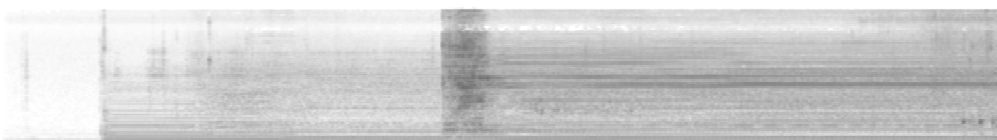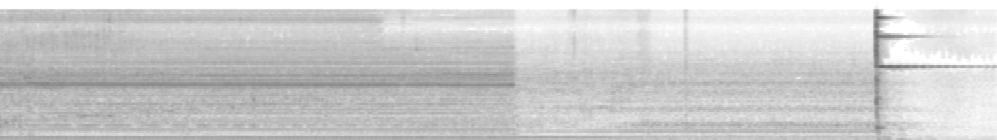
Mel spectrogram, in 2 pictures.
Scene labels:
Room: kitchen; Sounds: microwave, coffee machine, running water

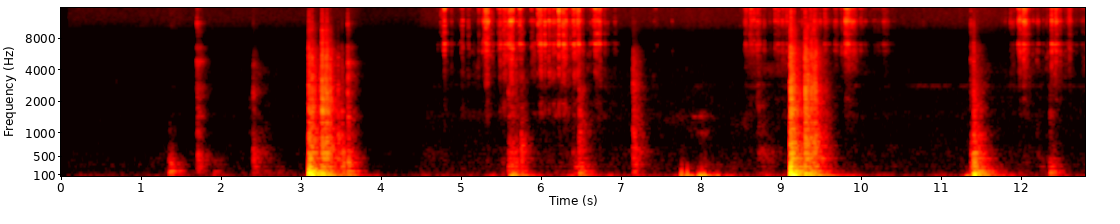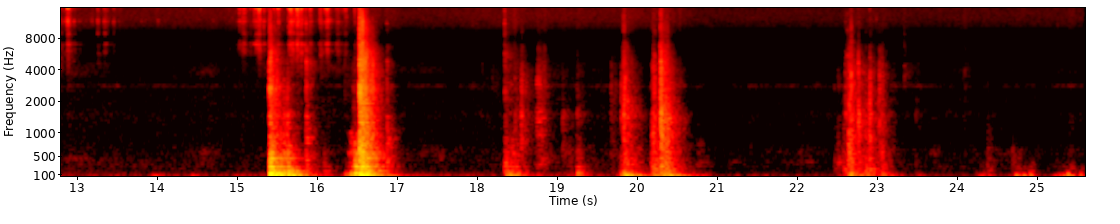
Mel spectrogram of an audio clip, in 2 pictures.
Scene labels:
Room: hallway; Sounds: wardrobe or drawer (more than once), keys, door (more than once)

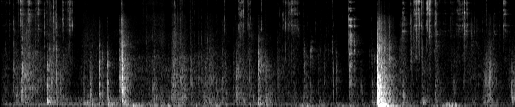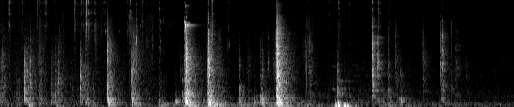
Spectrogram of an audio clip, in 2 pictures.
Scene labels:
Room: hallway, office; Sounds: keys, footsteps, door (more than once), window

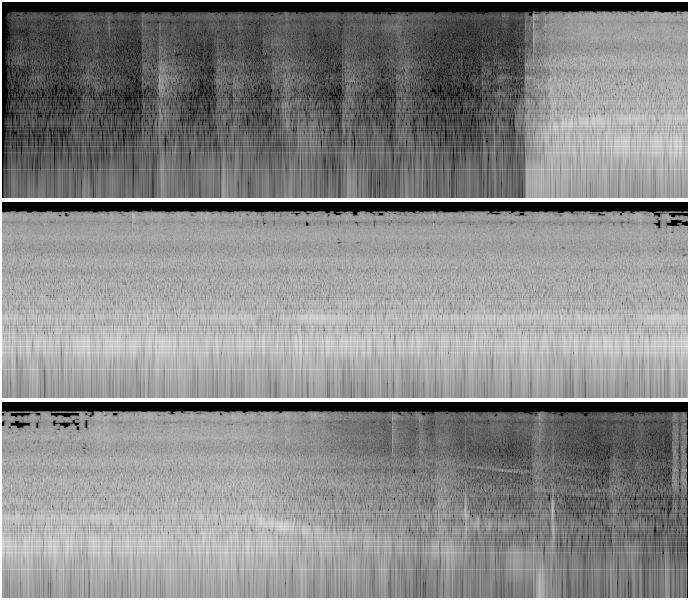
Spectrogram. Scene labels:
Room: bedroom; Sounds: footsteps, vacuum cleaner

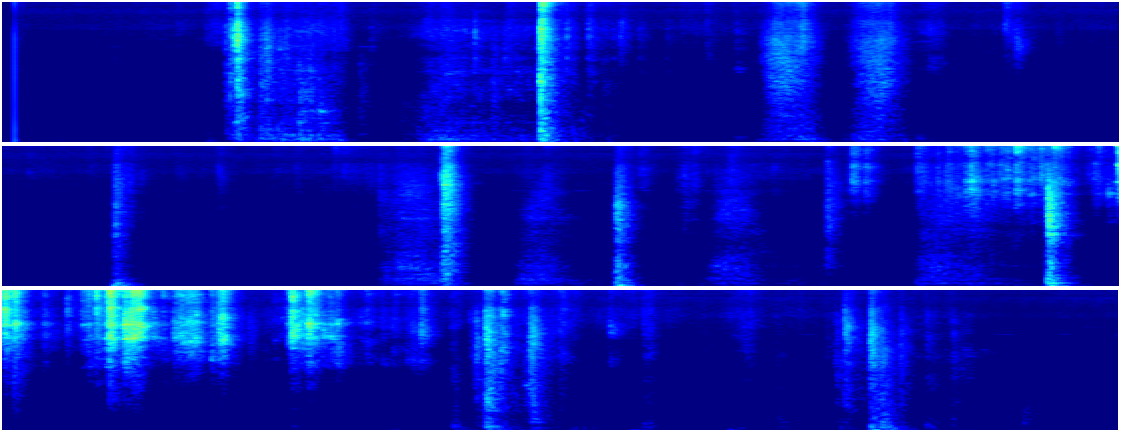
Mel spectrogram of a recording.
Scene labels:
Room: bedroom; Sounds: wardrobe or drawer (more than once), keys, door (more than once), footsteps

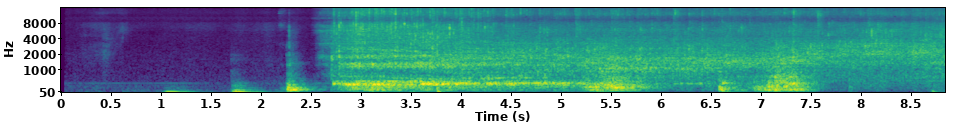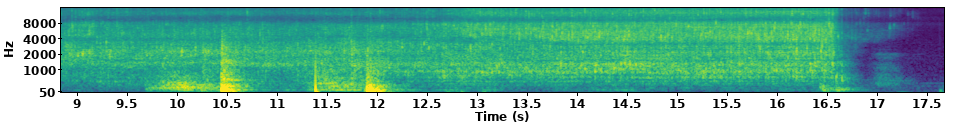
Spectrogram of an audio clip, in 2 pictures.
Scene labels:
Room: bathroom; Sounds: running water, wardrobe or drawer (more than once)

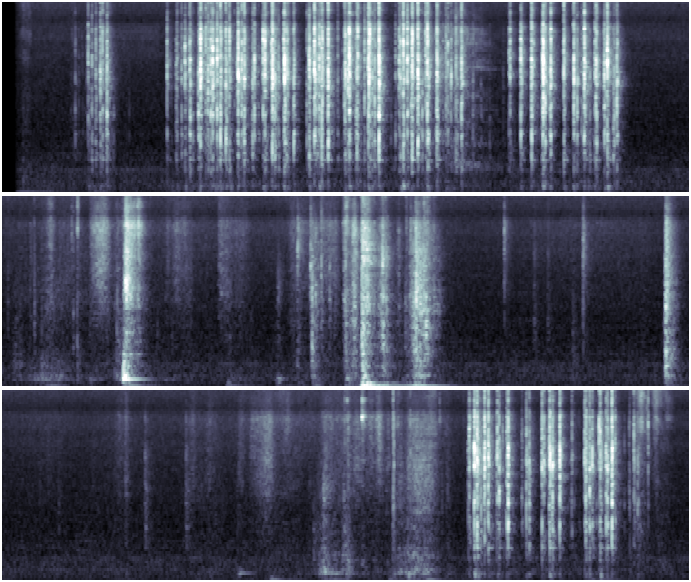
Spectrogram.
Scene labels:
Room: office; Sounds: keyboard typing, window

